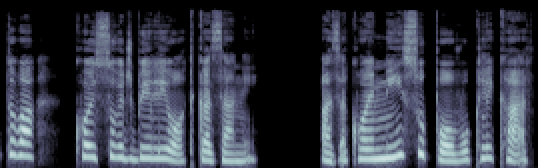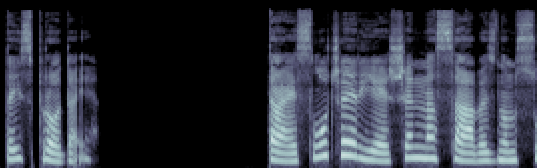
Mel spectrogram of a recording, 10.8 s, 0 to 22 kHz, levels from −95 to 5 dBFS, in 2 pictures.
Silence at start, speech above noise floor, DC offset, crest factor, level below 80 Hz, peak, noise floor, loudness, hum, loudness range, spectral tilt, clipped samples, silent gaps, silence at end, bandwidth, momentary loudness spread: 0.05 s; over 72 dB; under 0.1%; 18 dB; -66 dBFS; -2 dBFS; under -90 dBFS; -18 LUFS; none; 5 LU; -4.5 dB/octave; under 0.1%; 2.61-3.19 s, 6.39-6.65 s, 6.74-7.76 s; 0 s; 17 kHz; 8 LU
